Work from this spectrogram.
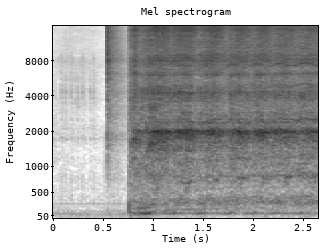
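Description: An electric mixer switches on abruptly and beats carrot cake batter with milk, whirring in a loud, steady high-pitched drone after a quiet start.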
